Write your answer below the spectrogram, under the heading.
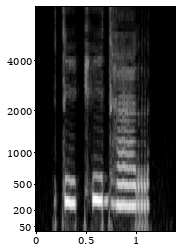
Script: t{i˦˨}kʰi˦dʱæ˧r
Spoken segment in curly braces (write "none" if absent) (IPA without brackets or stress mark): i˨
